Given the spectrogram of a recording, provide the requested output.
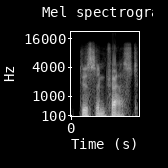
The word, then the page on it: disinfest: American English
